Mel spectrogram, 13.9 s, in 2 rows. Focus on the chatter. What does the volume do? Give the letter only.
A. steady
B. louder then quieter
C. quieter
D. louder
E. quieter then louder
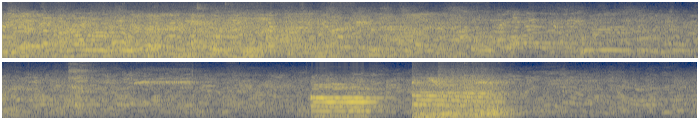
C.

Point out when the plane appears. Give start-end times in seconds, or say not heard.
not heard.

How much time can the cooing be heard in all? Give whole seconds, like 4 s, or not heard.
4 s.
